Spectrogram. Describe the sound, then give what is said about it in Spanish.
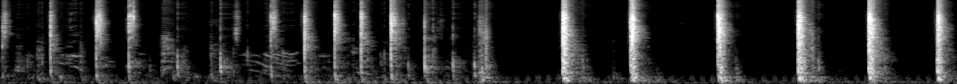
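Axe blows hack at a bedroom window: a rapid run of sharp, woody thuds, then a slower series of heavier, ringing strikes spaced about a second apart. “Está dando hachazos a una ventana de un dormitorio.”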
